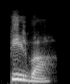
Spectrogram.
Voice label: "pearlware", Indian; Dictionary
